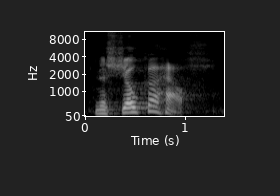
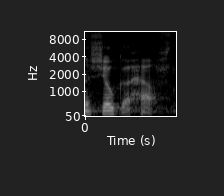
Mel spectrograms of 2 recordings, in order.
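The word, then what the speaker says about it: Nashotah House: Nashota House. Mm-hmm. Nashota House.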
